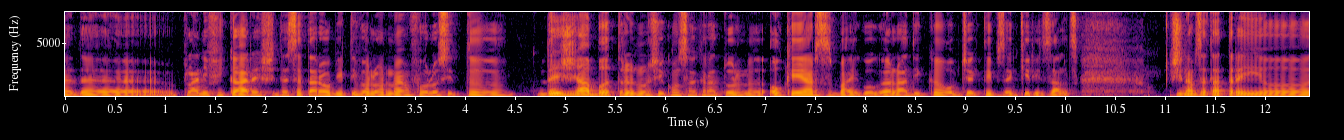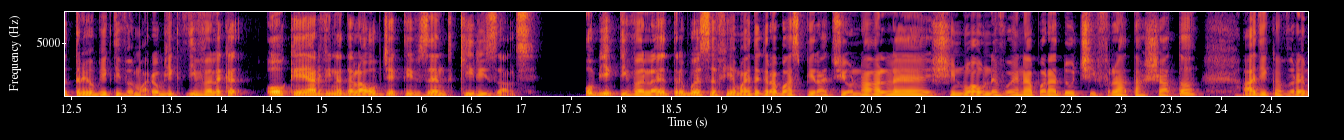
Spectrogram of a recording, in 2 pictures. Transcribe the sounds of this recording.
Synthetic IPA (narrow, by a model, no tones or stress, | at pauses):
d̪e̞ | planifikaɾe̞ʃid̪e̞se̞t̪aɾeaobje̞kt̪ive̞lo̞rno̞jamfo̞lo̞sit̪ | d̪e̞ʒabət̪ɾɨnulʃiko̞nsakɾat̪ulo̞kejarsbajɡuɡəlad̪ikəo̞b̚d͡ʒek̚t̪ivzend̪kʲiɾizalt̪s | ʃineamset̪at̪ːɾe̞jət̪ɾe̞jo̞bje̞k̚t̪ive̞ma̰rʲo̞bje̞kt̪ive̞le̞kə | o̞kejarvine̞d̪e̞lao̞bd͡ʒe̞k̚t̪ivze̞nd̪kʲiɾiza̰lt̪s | o̞bje̞k̚t̪ive̞le̞t̪ɾe̞buje̞səfije̞majd̪e̞ɡɾabəaspiɾat̪sio̞nale̞ʃinuawne̞vo̞je̞ne̞apəɾat̪̚d̪eo̞t͡ʃifɾəat̪aʃat̪ə | a̰d̪ikəvɾe̞m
